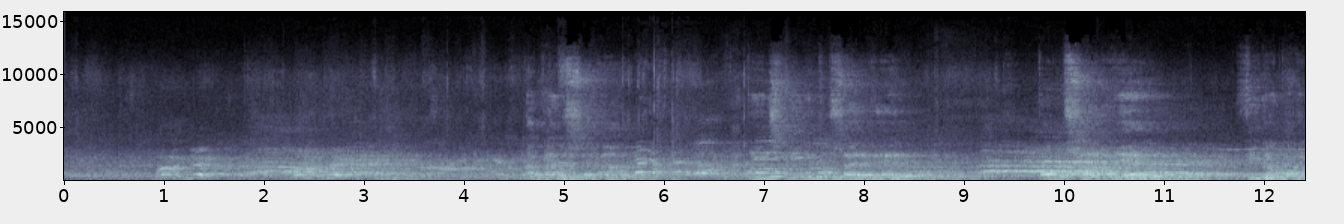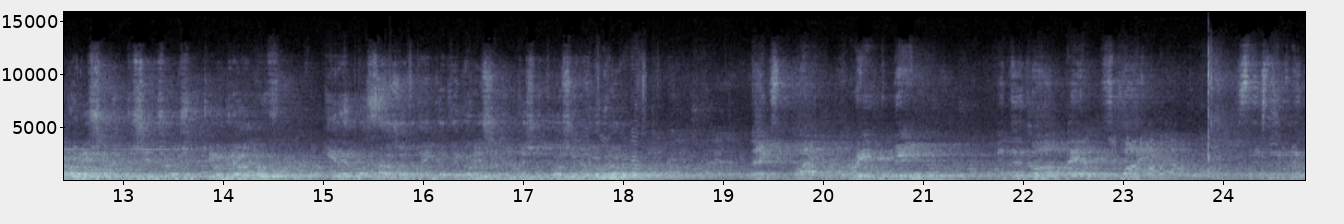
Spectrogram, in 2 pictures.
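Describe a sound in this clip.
A crowd of men and women shouts and cheers loudly in a large echoing hall.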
